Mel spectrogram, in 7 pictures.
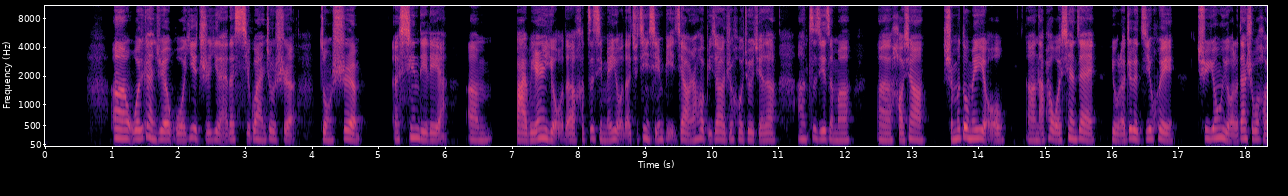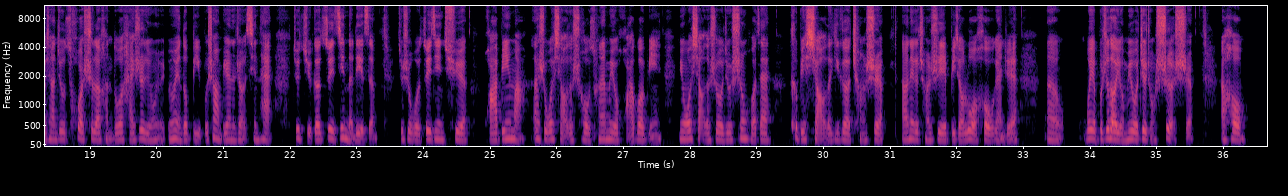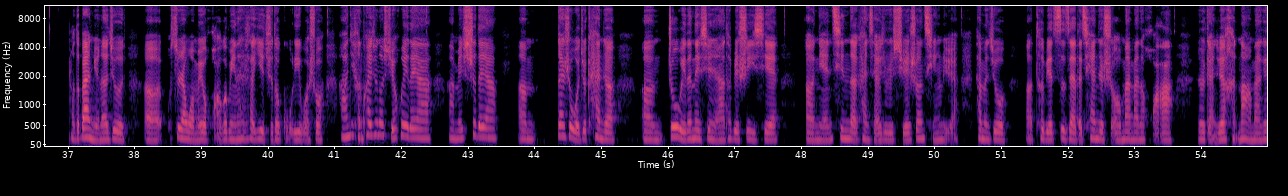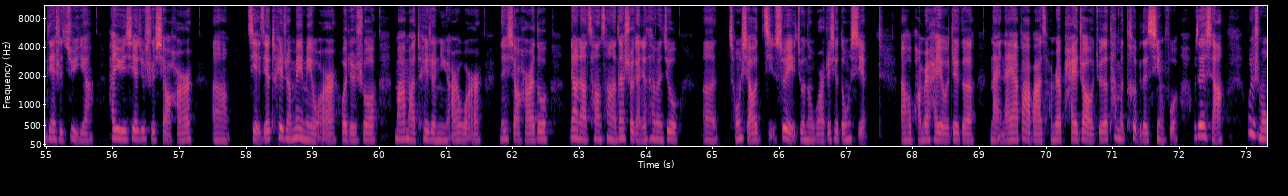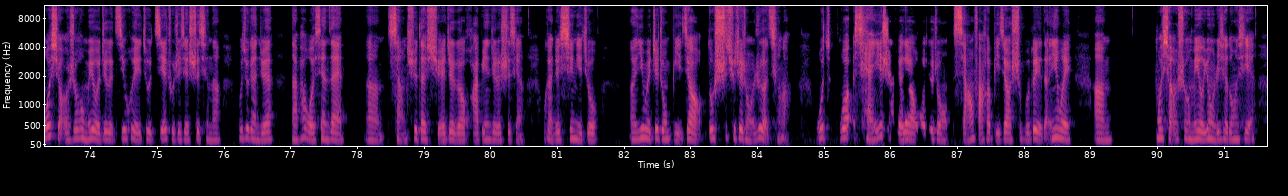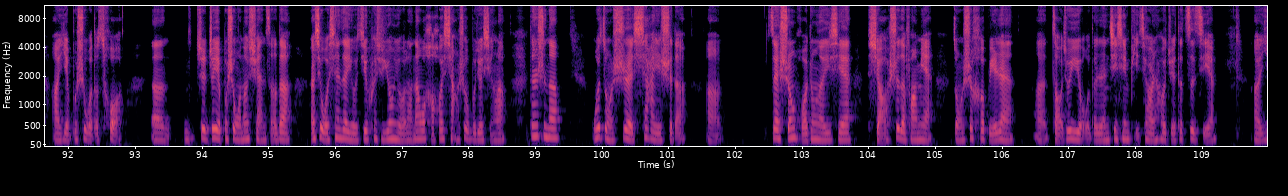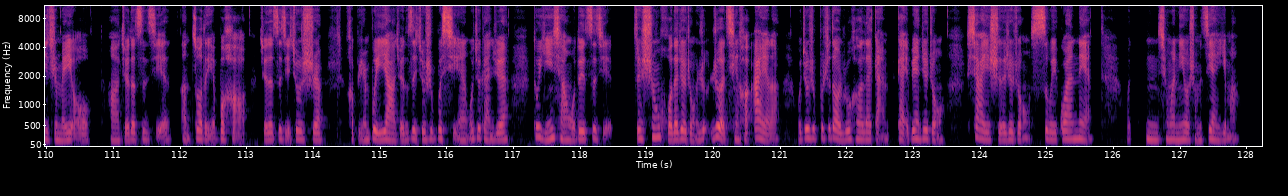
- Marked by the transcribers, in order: swallow; "跄跄" said as "cang cang"; unintelligible speech; other background noise
- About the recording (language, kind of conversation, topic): Chinese, advice, 如何避免因为比较而失去对爱好的热情？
